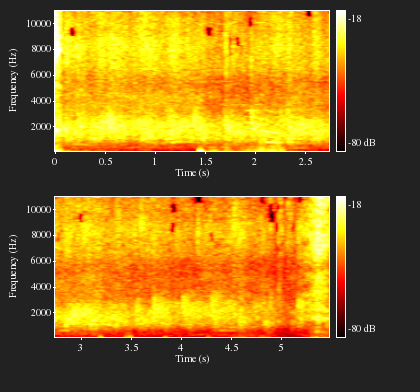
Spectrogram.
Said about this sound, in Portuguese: Se você crê nisso, aplaude aplauda ao nome do Senhor.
